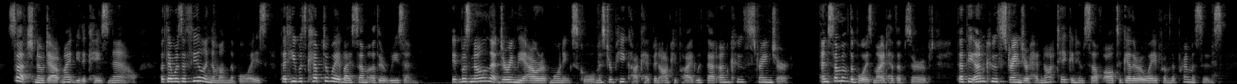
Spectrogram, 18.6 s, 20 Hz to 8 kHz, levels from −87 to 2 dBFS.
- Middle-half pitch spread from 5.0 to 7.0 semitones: Yes, wide, 5.6 semitones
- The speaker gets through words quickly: Yes, fast, 210 wpm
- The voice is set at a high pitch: Yes, high, 200 Hz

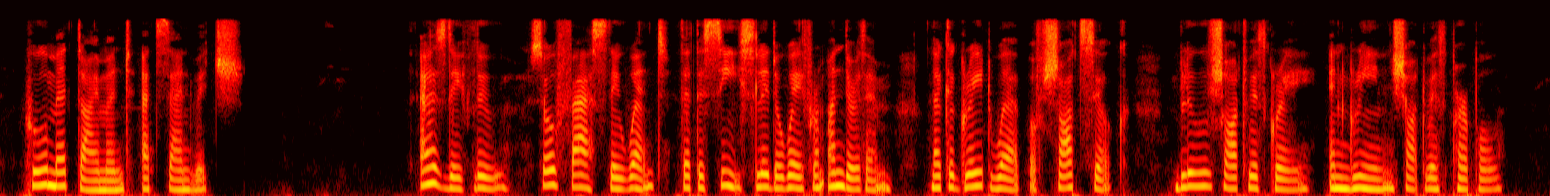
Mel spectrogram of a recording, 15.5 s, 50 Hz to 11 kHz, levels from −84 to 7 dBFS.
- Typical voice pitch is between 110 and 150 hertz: No, high, 190 Hz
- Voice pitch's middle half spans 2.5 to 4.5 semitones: Yes, average, 2.8 semitones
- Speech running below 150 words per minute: Yes, average, 140 wpm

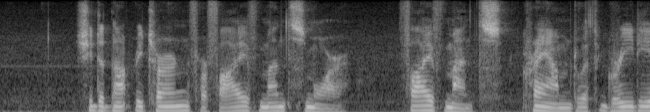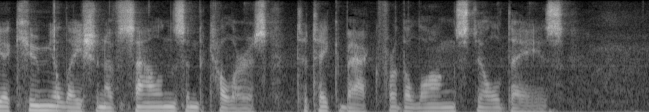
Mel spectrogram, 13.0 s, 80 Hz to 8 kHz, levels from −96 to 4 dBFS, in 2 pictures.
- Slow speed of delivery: Yes, slow, 120 wpm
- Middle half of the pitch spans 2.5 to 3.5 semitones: Yes, average, 2.8 semitones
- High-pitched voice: No, low, 110 Hz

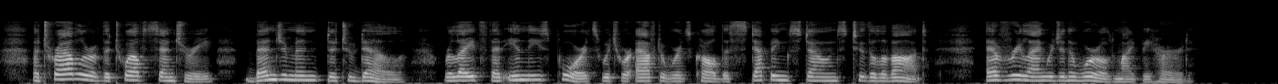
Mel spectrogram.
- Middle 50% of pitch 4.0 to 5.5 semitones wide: Yes, average, 5.1 semitones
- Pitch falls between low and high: Yes, medium, 175 Hz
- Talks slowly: No, average, 150 wpm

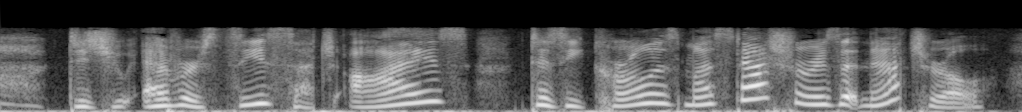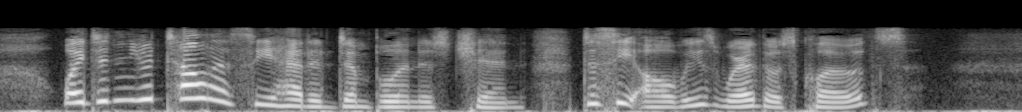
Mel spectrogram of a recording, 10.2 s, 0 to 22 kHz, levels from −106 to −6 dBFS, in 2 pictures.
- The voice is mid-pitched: No, high, 245 Hz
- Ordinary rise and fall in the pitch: No, wide, 8.0 semitones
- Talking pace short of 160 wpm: No, average, 195 wpm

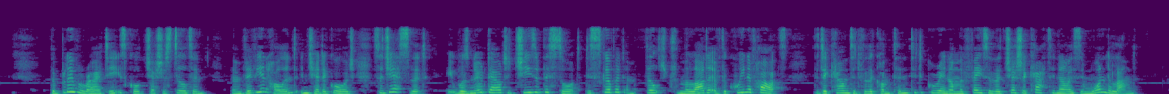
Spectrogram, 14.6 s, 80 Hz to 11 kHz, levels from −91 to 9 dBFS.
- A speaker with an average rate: No, fast, 215 wpm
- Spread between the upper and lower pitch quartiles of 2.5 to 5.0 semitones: No, wide, 5.5 semitones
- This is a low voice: No, high, 225 Hz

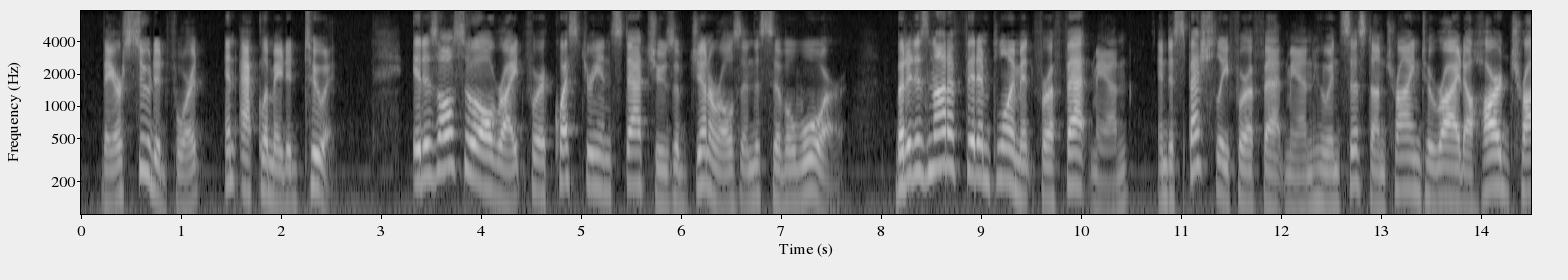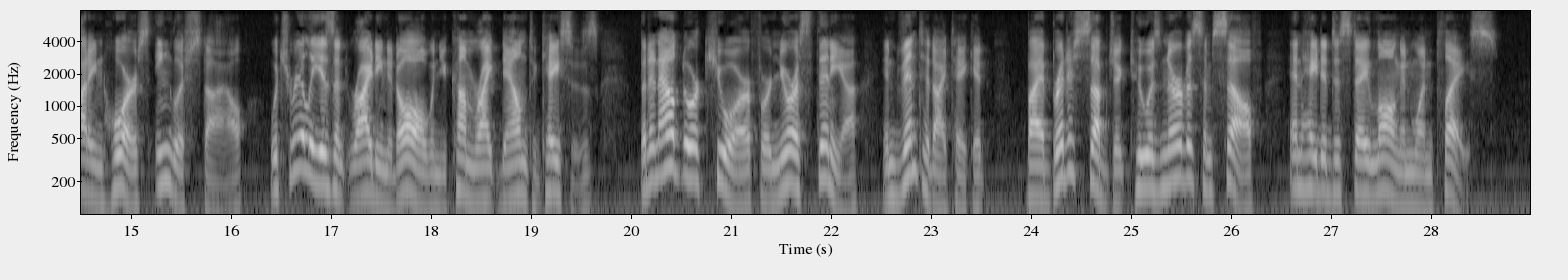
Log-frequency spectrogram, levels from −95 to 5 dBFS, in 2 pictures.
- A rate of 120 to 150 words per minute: No, average, 190 wpm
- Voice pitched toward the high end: No, medium, 155 Hz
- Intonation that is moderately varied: No, wide, 6.6 semitones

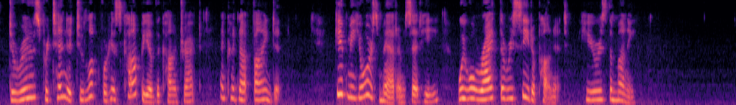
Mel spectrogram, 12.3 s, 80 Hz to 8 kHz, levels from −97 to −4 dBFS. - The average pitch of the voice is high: Yes, very high, 250 Hz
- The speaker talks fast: No, average, 155 wpm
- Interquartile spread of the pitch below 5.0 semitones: No, average, 5.3 semitones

